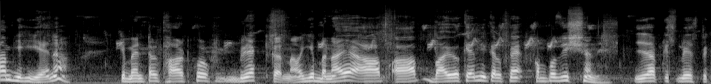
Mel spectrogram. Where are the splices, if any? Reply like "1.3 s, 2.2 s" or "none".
none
